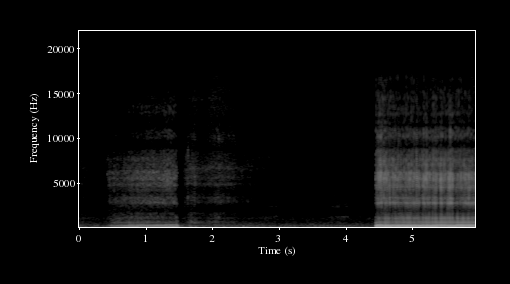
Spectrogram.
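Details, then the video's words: Puppy asleep, letting out a droning, rattling snore, then a quiet breath, then a second, louder and harsher snore that fills the room. "Snoring Puppy"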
